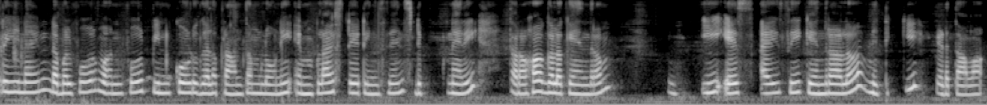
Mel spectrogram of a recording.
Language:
Telugu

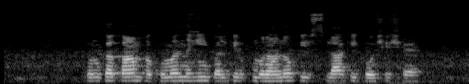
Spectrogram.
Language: Urdu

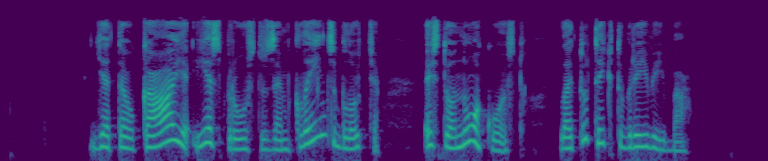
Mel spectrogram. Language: Latvian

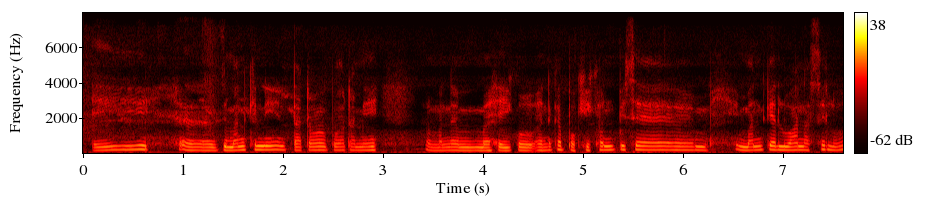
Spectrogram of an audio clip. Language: Assamese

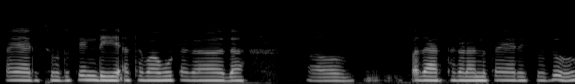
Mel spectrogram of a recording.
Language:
Kannada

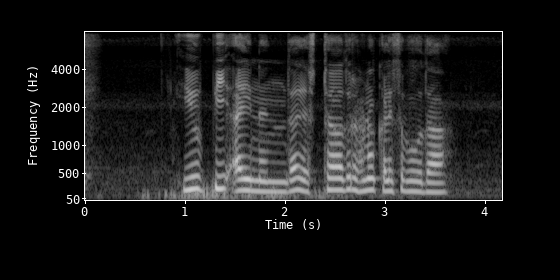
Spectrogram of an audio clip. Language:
Kannada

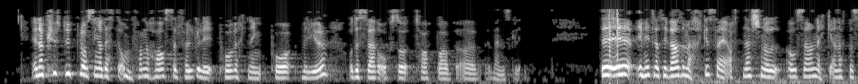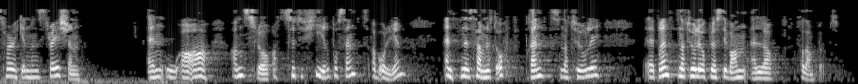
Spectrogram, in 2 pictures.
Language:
Norwegian Bokmål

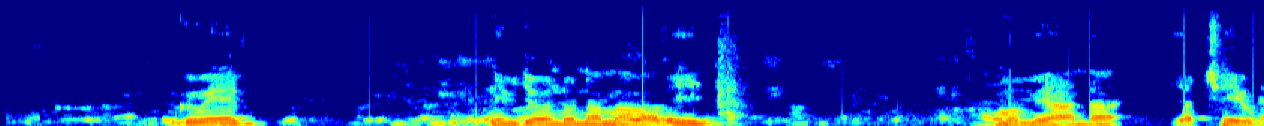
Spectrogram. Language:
Kinyarwanda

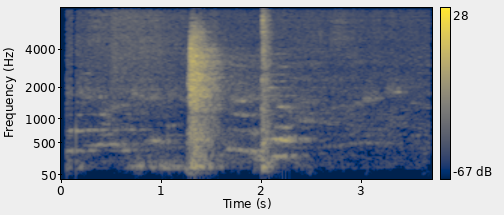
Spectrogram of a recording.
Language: Czech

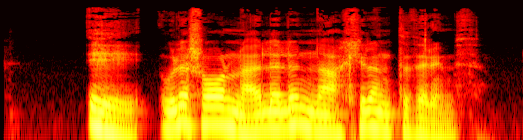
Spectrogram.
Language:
Kabyle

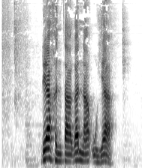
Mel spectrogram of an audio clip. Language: Atayal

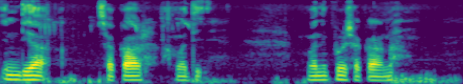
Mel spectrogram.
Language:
Manipuri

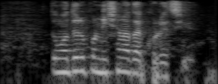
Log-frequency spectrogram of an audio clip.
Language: Bangla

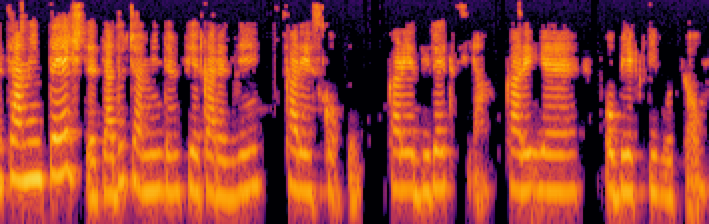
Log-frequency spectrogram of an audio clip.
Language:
Romanian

